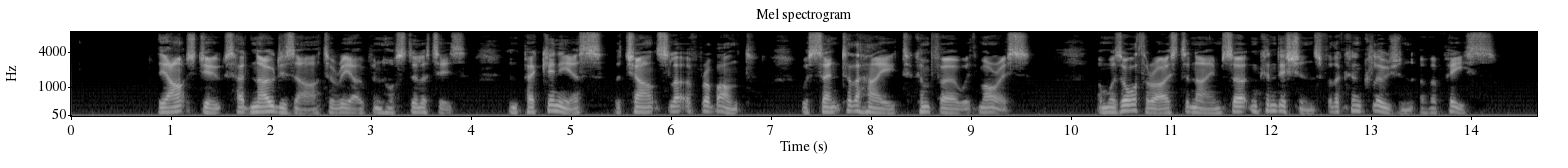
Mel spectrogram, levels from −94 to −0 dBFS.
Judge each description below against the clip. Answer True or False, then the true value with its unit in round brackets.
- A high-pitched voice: False (115 Hz)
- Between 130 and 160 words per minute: True (150 wpm)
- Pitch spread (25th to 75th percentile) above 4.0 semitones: True (4.4 semitones)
